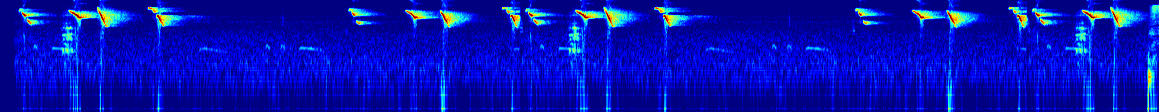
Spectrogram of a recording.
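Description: Saffron Finch giving bright, sharp chirps in quick bursts of three to five notes, with short pauses between the bursts.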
